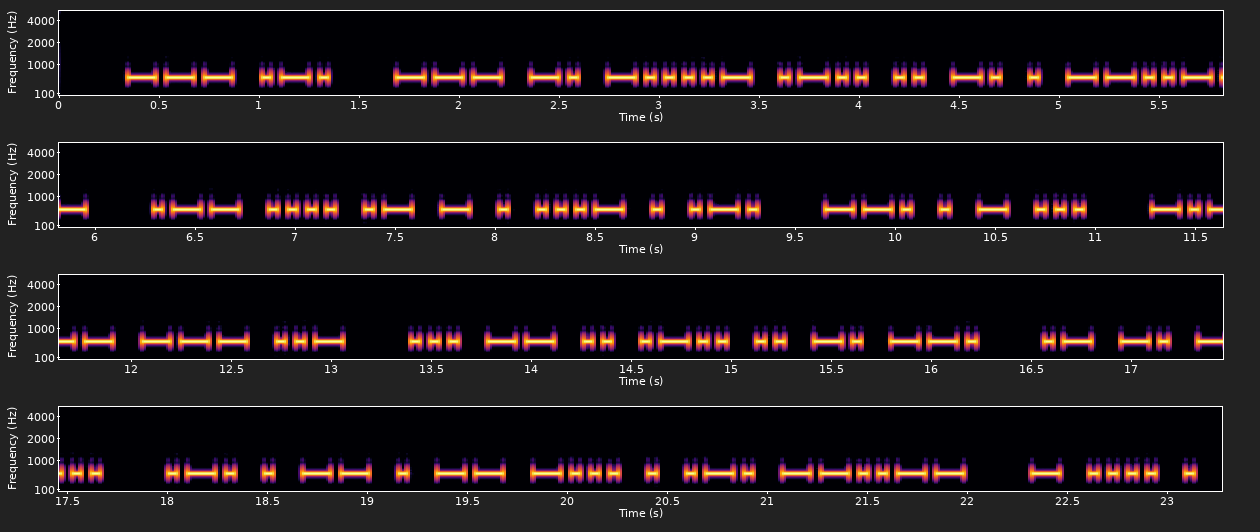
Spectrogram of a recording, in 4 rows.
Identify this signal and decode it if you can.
Morse code, heard as a keyed tone, about 25 wpm, 600 Hz. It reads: OR ON-LINE, WHATEVER GETS YOU SMILING AND REMEMBER, THE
